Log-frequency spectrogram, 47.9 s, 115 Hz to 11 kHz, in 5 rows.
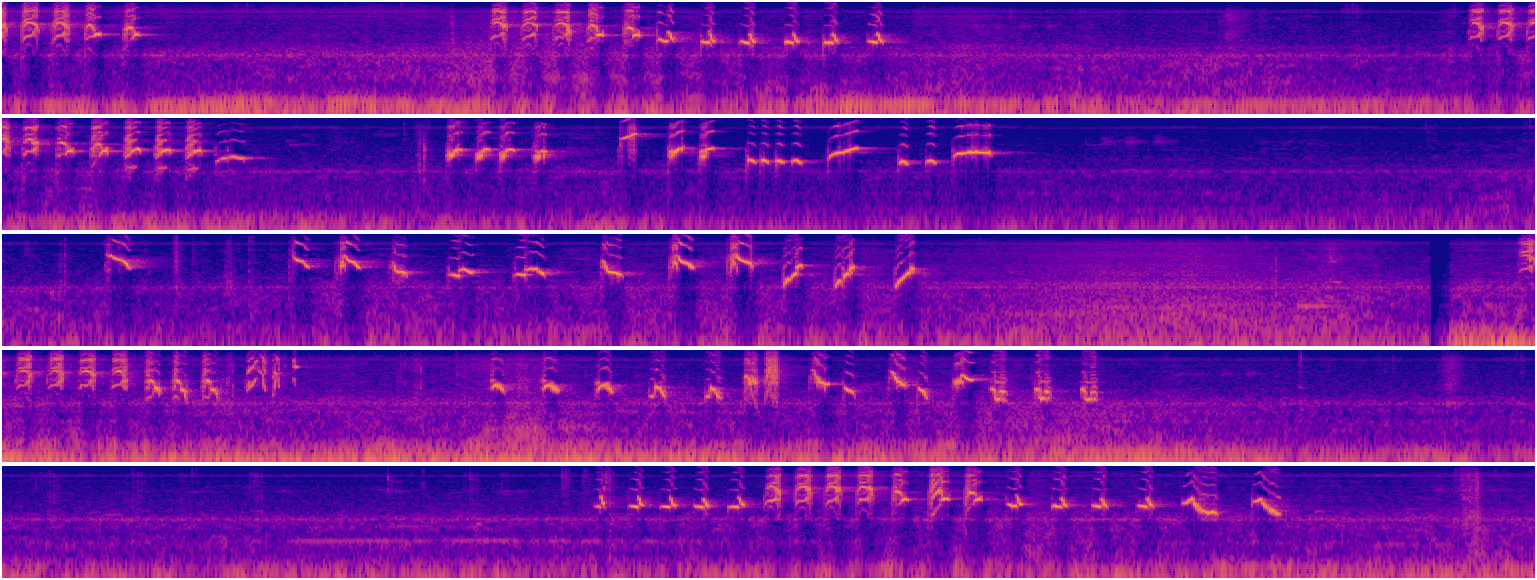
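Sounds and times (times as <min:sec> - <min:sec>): bird whistling and chirping: 0:12.2 - 0:16.0, 0:21.0 - 0:25.0, 0:28.6 - 0:30.7, 0:31.8 - 0:35.7, 0:42.0 - 0:46.4.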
